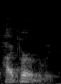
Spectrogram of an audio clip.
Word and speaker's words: hyperbole: I kept mispronouncing that when I was reading that before. Hyperbole.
